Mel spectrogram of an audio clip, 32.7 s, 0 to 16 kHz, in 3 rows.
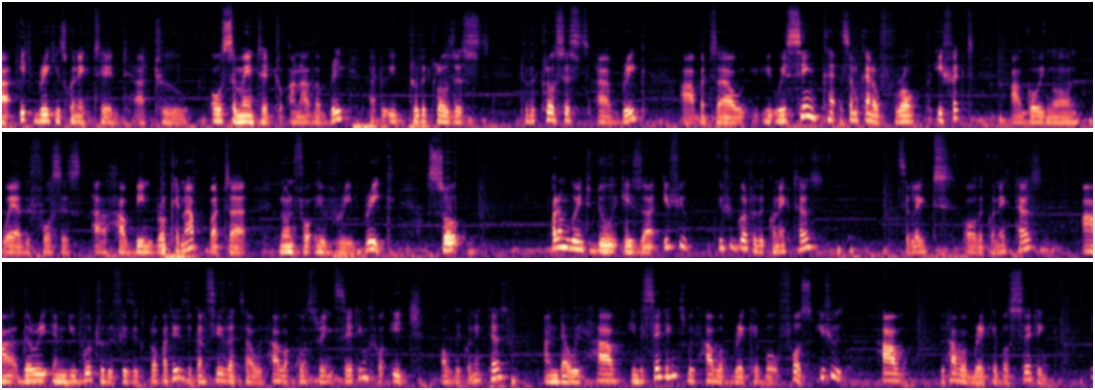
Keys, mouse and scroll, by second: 0.0 `, 0.7 `, 1.5-1.8 scroll up 3, 1.8 `, 4.6 space, 5.9-6.4 scroll down 3, 6.5 Escape, 7.0 space, 7.8 space, 10.2 shift+right click, 11.4 scroll down 2, 12.5 space, 14.5 Escape, 14.9 space, 15.6 Escape, 18.6 click, 19.1 click, 20.1 shift+g, 32.6-32.7 scroll up 3.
